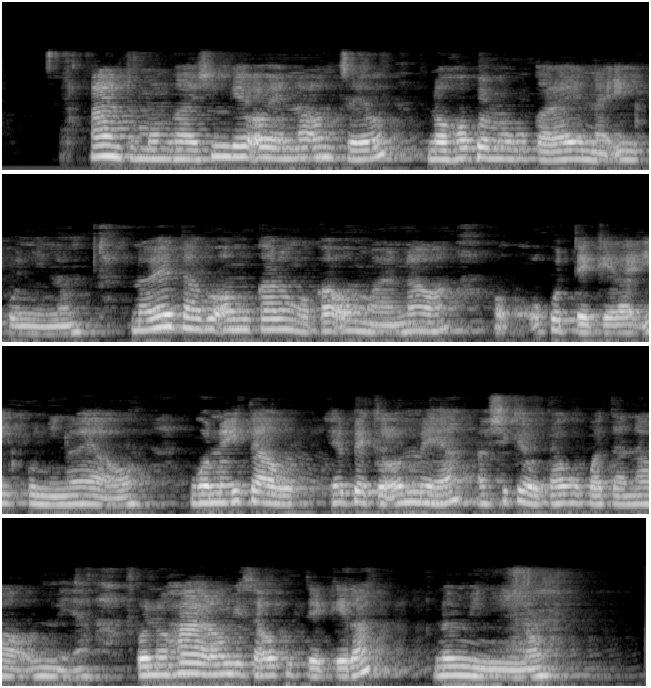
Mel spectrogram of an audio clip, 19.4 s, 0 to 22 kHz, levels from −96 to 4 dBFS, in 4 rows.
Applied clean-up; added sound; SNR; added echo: none; none; none; reverberation time 0.6 s.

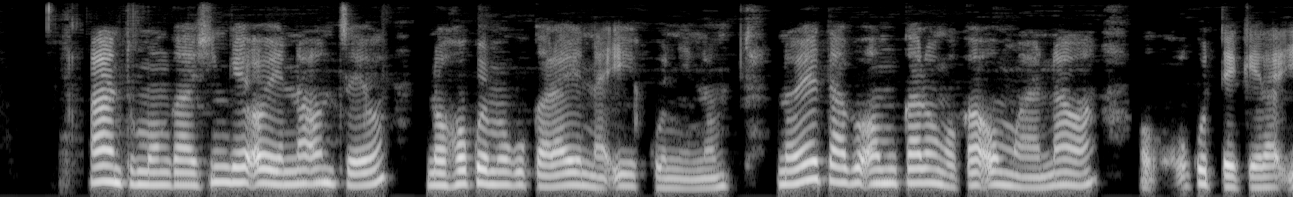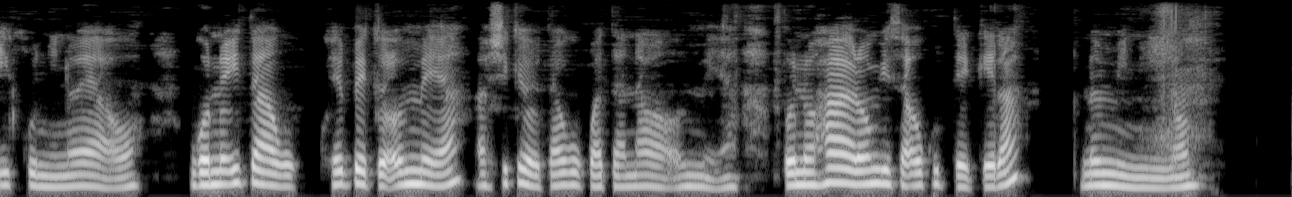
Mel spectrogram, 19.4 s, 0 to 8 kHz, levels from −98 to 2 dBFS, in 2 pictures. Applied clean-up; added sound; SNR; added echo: none; none; none; none.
